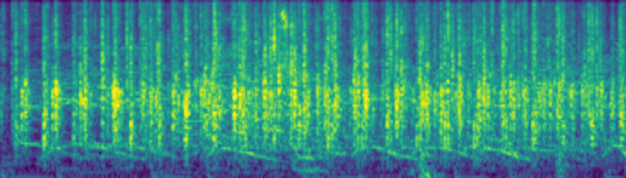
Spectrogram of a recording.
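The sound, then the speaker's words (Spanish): Children applauding at a school: dense, fast clapping that stays loud and even throughout, with some voices mixed into the clatter. “Ya, callaros, no aplaudáis más, hombre, ya valió”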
